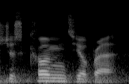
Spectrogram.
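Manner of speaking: ordinary delivery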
